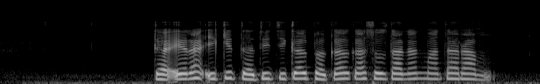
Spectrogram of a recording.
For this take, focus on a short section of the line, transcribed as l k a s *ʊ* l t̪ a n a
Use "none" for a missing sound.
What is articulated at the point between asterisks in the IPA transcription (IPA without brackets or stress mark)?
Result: u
